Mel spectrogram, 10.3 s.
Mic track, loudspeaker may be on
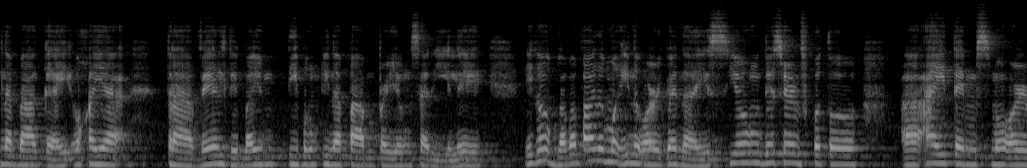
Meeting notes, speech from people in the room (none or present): none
